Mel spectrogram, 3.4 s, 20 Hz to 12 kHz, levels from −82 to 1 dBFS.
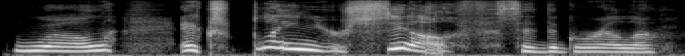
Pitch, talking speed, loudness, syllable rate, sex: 250 Hz, 105 wpm, -15 LUFS, 3.5 syllables/s, female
